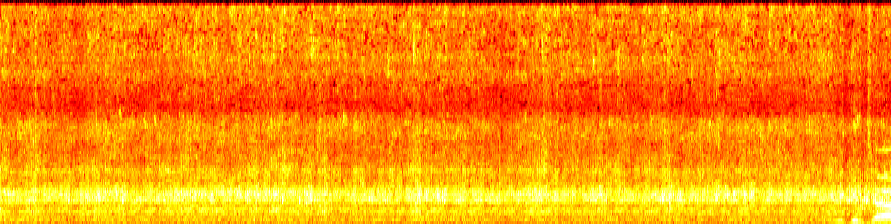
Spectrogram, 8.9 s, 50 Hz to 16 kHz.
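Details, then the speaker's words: Ford 7.3L IDI diesel after replacing valve cover gaskets and fuel return lines, recorded by the exhaust tip while bleeding the fuel lines; steady idle clatter with a slightly uneven beat, running rough from air still in the lines. "running a little rough so [Music] the air coming out of there there's a good amount of air in there that we just got out"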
